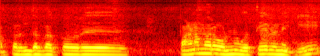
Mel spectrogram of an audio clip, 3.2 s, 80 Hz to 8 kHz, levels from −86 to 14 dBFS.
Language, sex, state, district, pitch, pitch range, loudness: Tamil, male, Tamil Nadu, Kanyakumari, 150 Hz, 145-160 Hz, -13 LUFS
